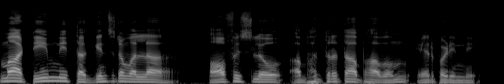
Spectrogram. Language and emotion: Telugu, sad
